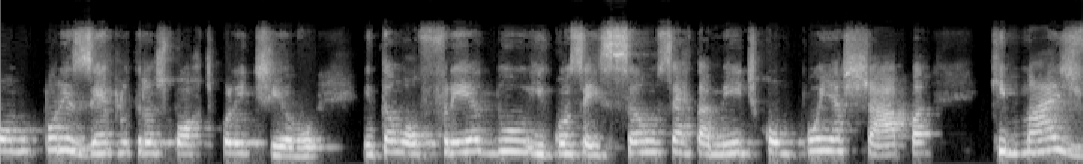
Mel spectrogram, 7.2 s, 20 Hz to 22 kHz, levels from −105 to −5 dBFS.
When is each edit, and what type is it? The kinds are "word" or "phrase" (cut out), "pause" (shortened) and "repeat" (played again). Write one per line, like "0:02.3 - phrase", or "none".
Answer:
none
